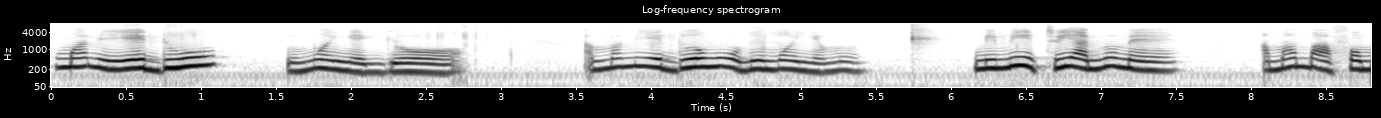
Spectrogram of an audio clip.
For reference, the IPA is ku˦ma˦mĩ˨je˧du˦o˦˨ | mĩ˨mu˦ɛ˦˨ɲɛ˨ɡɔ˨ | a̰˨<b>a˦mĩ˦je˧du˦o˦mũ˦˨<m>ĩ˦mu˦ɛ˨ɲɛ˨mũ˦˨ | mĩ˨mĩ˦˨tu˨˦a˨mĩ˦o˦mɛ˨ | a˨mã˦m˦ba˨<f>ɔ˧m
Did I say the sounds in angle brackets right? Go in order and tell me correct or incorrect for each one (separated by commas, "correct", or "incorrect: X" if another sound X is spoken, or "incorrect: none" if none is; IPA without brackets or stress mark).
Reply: incorrect: m, correct, correct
